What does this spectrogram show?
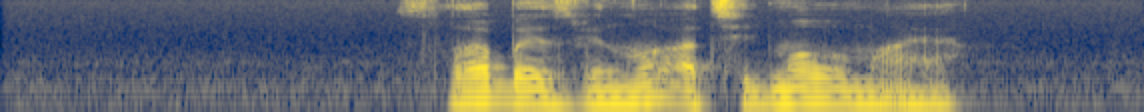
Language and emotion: Russian, neutral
